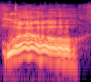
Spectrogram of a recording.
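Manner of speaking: loud, delighted cooing. Real, not acted. Baby enjoying the swing.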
